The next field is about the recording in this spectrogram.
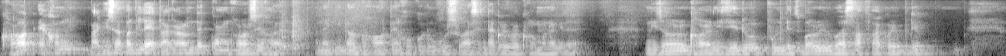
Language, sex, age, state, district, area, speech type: Assamese, male, 30-45, Assam, Nagaon, rural, spontaneous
